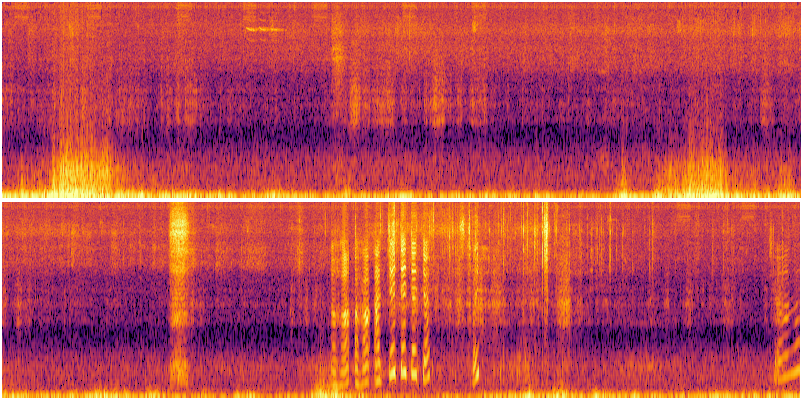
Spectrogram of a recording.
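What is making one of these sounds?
Wind rushes and buffets past, gusting loudly at times.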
